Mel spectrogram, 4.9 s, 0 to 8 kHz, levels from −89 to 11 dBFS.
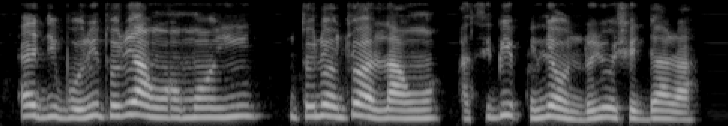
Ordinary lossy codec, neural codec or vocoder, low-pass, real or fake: none; vocoder, 22.05 kHz, 80 mel bands, HiFi-GAN; 7.2 kHz; fake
